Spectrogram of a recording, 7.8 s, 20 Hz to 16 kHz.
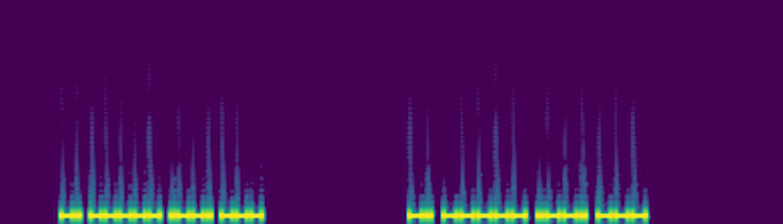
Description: Morse code, heard as a keyed tone, about 39 wpm, 700 Hz. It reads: N0PO N0PO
